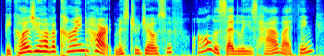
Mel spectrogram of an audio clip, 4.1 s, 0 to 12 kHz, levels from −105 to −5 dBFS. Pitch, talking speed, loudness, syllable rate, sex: 235 Hz, 205 wpm, -19 LUFS, 4.7 syllables/s, female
